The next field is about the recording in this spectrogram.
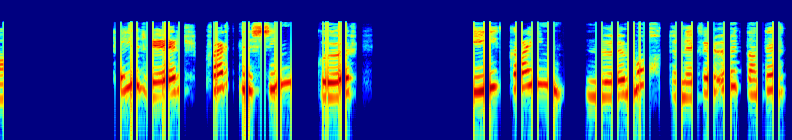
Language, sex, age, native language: Icelandic, male, 11, Icelandic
